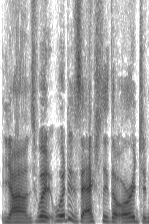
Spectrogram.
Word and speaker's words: Jans: Technically, but my husband's family, it's his name, pronounces it Jans because they've been in the States so long. Uh-huh. That does sound very American, Jans, but my mother is Dutch, so that's why I went ahead and pronounced it Jans.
